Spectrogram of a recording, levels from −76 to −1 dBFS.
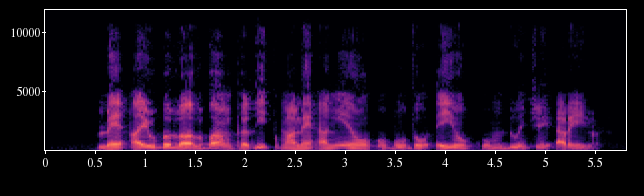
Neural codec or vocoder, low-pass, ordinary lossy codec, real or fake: codec, 44.1 kHz, 1.7 kbps, Pupu-Codec; 10.8 kHz; Opus, 24 kbps; fake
